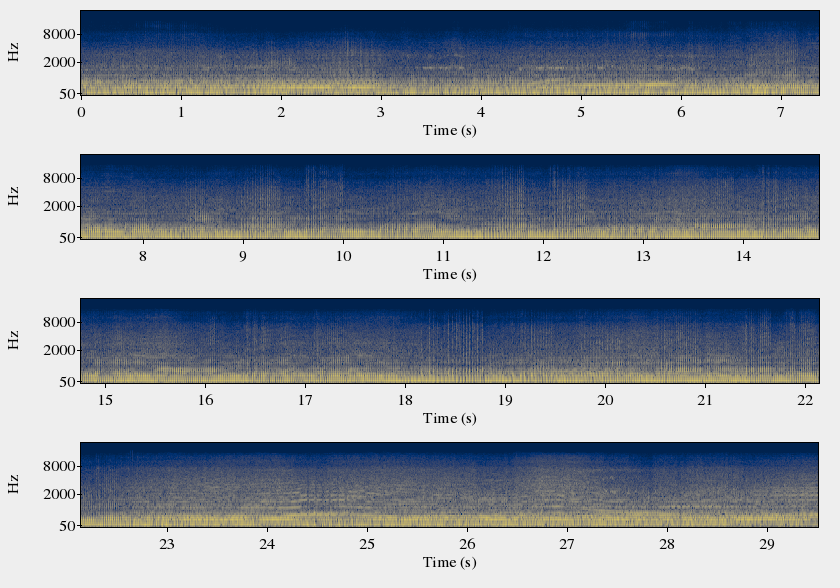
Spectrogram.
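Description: Motorcycle engines revving up and down again and again during stunt riding. Near the end a sportbike's engine is held at high revs, steadier, in a smoky rear-tyre burnout.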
